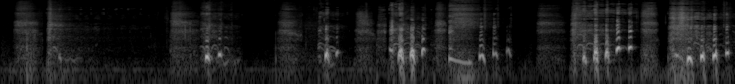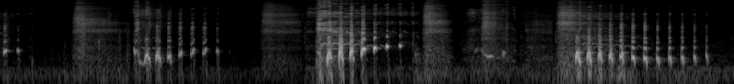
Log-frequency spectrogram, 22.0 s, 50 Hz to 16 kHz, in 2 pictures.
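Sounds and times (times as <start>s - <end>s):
woman laughing: 3.0s - 3.6s, 4.8s - 7.8s, 8.6s - 11.6s, 13.0s - 14.4s, 15.7s - 17.4s, 19.4s - 21.7s.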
